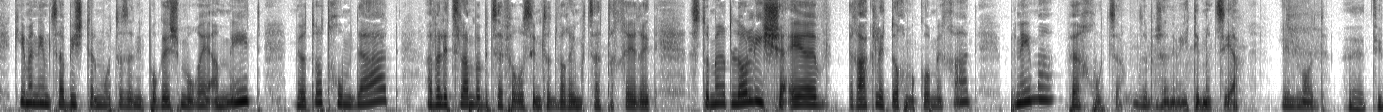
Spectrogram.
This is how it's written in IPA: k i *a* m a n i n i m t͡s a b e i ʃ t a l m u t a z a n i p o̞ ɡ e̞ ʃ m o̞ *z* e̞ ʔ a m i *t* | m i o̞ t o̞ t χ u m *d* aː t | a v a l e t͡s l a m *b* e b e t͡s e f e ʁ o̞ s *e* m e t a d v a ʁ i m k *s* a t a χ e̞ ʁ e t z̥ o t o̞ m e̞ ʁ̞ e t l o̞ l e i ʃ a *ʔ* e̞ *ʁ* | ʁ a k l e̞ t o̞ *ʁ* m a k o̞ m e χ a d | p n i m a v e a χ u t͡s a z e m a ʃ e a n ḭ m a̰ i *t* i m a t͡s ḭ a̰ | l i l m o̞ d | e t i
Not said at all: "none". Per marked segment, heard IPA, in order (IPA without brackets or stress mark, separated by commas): i, ʁ, t, d, b, i, t͡s, ʔ, v, χ, t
